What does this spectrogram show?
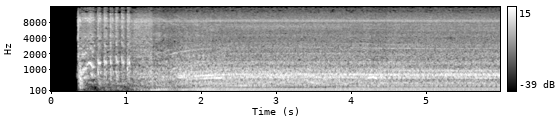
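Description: Toyota 1MZ-FE 3.0-litre V6 in a 2000 Lexus RX300 being cranked by its newly fitted starter motor. It starts about a third of a second in with rapid cranking pulses, catches within about a second, and settles into a steady idle.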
